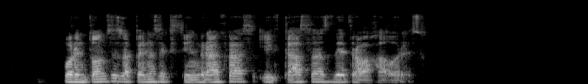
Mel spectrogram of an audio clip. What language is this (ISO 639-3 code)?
spa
